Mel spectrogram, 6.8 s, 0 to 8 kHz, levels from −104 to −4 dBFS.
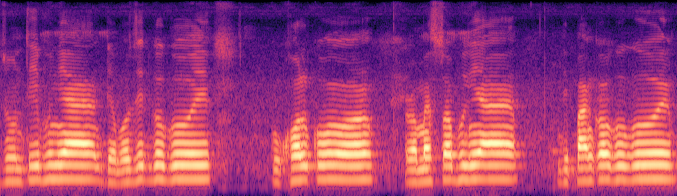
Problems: constant background noise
